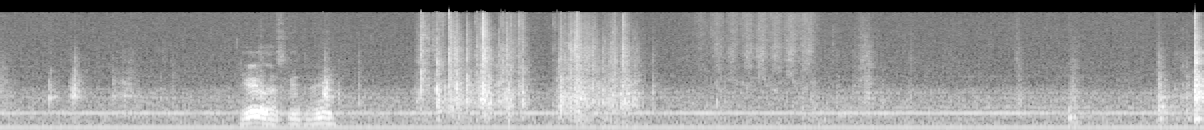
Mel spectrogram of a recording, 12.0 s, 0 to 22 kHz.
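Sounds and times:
plastic bag rustling: 4.2s - 8.2s.

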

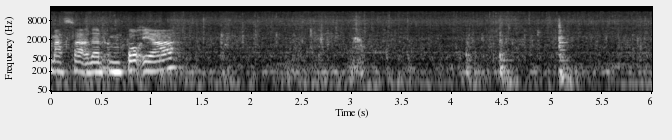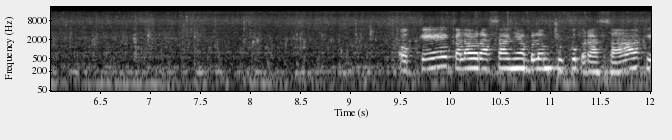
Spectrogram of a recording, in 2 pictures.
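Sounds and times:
chicken sizzling in gravy: 0.0s - 12.0s
wooden spatula scraping pan: 1.6s - 5.3s.

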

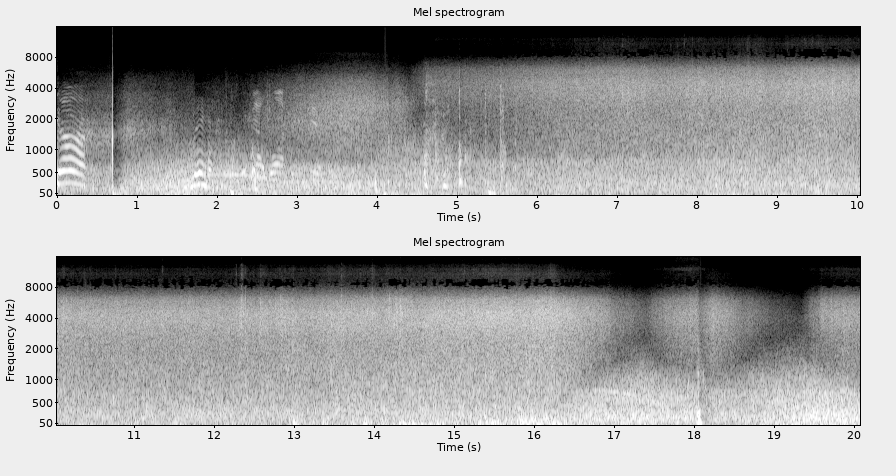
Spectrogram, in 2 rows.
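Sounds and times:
whitewater rapids rushing: 4.6s - 18.6s.

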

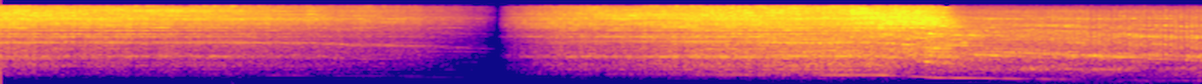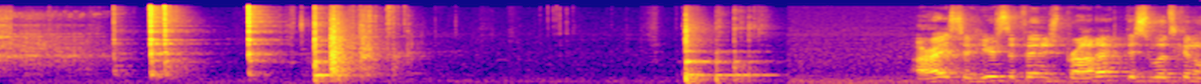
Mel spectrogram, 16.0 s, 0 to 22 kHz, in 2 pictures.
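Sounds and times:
circular saw cutting wood: 0.0s - 8.8s
saw motor spinning down: 0.0s - 8.8s.

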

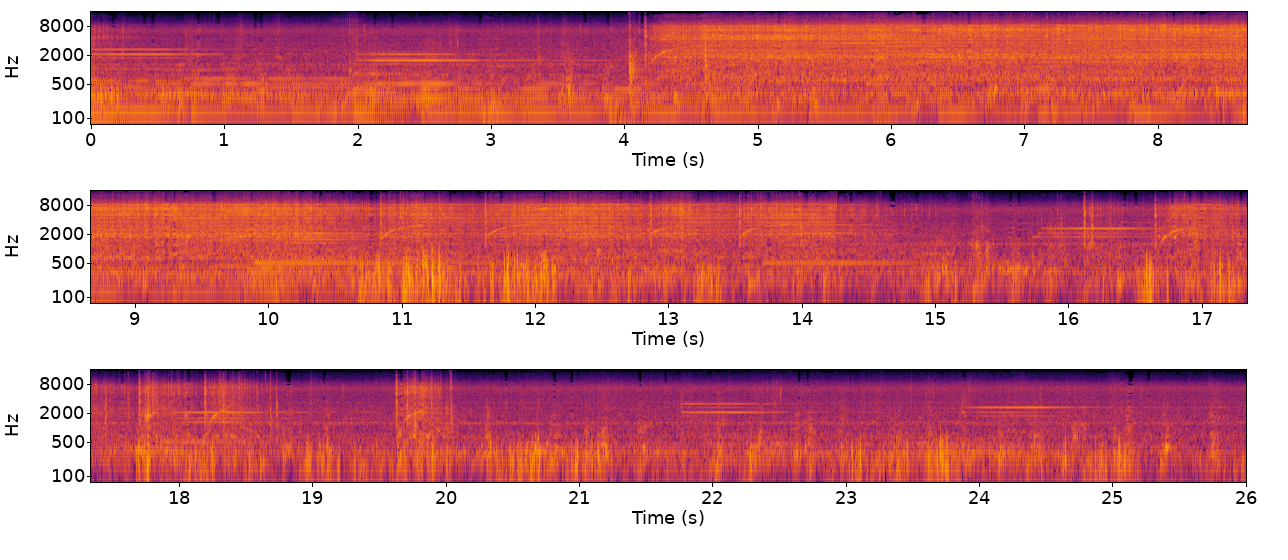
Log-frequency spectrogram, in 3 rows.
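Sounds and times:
electric winch running: 0.0s - 20.1s.

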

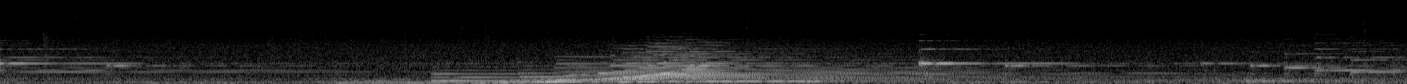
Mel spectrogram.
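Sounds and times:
upright piano playing: 0.0s - 14.0s.

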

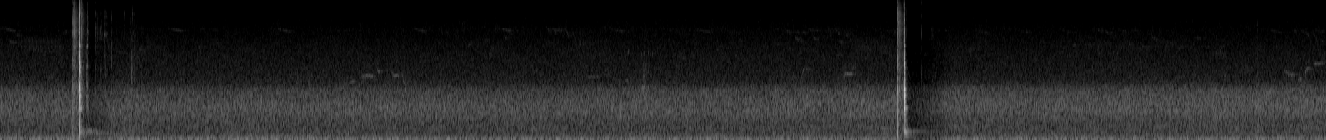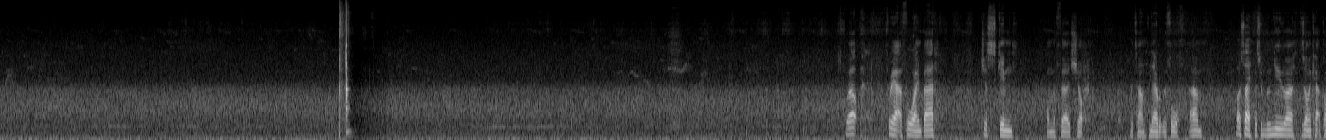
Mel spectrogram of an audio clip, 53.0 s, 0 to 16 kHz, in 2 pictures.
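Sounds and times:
faint background hiss: 0.0s - 53.0s
catapult shot hitting target: 1.5s - 2.2s, 18.0s - 18.4s, 33.3s - 33.6s
faint snap: 18.0s - 18.5s, 33.3s - 33.6s.

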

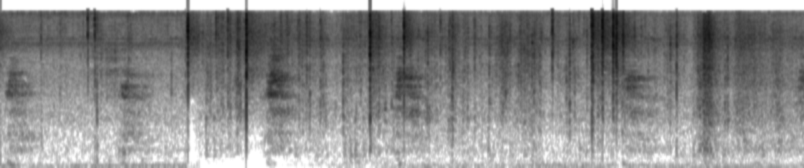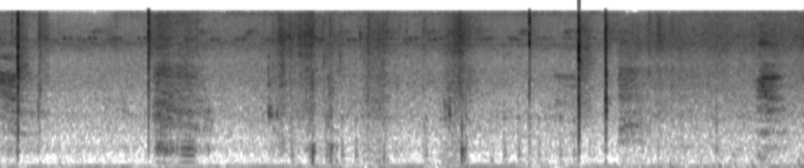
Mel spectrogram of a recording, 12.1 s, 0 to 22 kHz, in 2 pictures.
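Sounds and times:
sharp snaps of twigs: 0.0s - 7.4s, 8.0s - 11.5s
dry leaves and twigs crackling: 0.0s - 12.0s.

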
